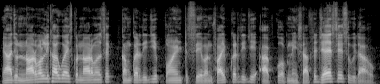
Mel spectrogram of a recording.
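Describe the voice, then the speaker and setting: A man with a fairly low voice teaches an online exam-prep lesson. He talks in a casual, chatty way, repeats each answer and often stops to check that his students are following. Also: moderate pace, hardly any pauses, smooth. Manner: conversational, repeats key answers, checks understanding with "ठीक".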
